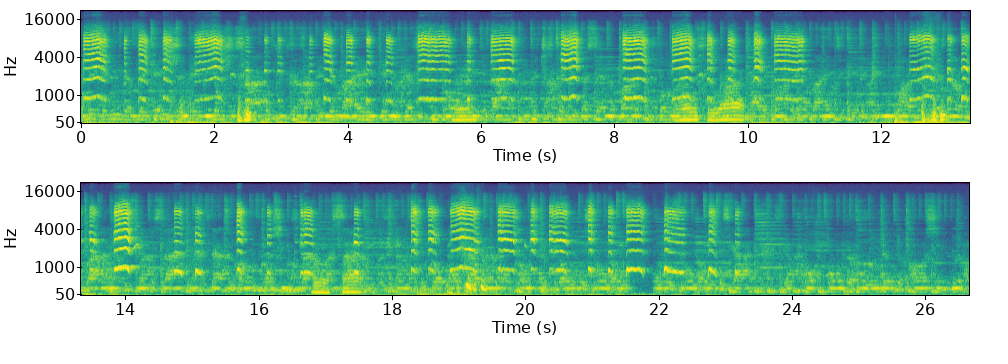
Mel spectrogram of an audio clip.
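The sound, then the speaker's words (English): A squeaky dog toy squeaks again and again in quick, irregular bursts, loud, over a steady low background hum for the whole stretch, while someone plays fetch with a dog. “A little bit of squeaking, too, if y'all hear that. I'm over here playing fetch with my dog. I got a little squeaking toy.”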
